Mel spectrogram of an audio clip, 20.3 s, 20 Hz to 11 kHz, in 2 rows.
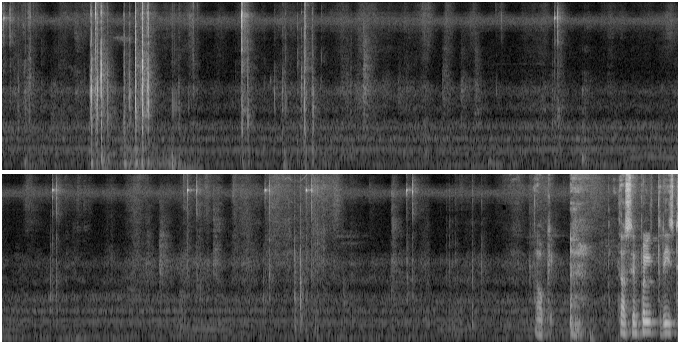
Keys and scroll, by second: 1.0-1.7 typing, 3.1 BackSpace, 4.1 ctrl+a.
